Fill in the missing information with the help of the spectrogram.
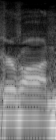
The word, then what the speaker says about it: Gervon: So now we got, am I saying this right? Is it Gervin or Gervin? – Gervon Dexter. – Gervon. Man, I'm terrible.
